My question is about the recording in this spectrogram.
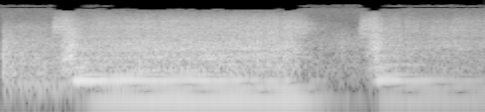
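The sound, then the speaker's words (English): The deep, booming steam whistle of the ocean liner Lusitania gives a long, loud blast, then a second blast. Each one starts with a rush of hissing steam, and there is no talking. “The whistle of the Lusitania sounds over her grave.”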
